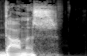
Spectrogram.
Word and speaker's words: Damus: I think it's pronounced Damus. – Not as in Nostradamus.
